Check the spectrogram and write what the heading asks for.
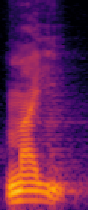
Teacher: Berikan huruf vokal i, mai, bukan e. Kalau e jadi mai, berarti belum lembut. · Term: huruf lin ya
